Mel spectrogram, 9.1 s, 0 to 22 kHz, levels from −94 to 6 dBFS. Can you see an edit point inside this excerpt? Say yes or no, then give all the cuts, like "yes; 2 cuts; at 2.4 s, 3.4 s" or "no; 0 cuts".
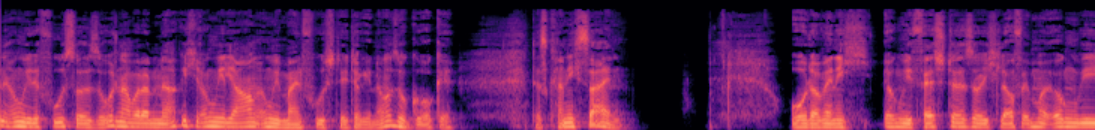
yes; 3 cuts; at 1.0 s, 1.9 s, 4.7 s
